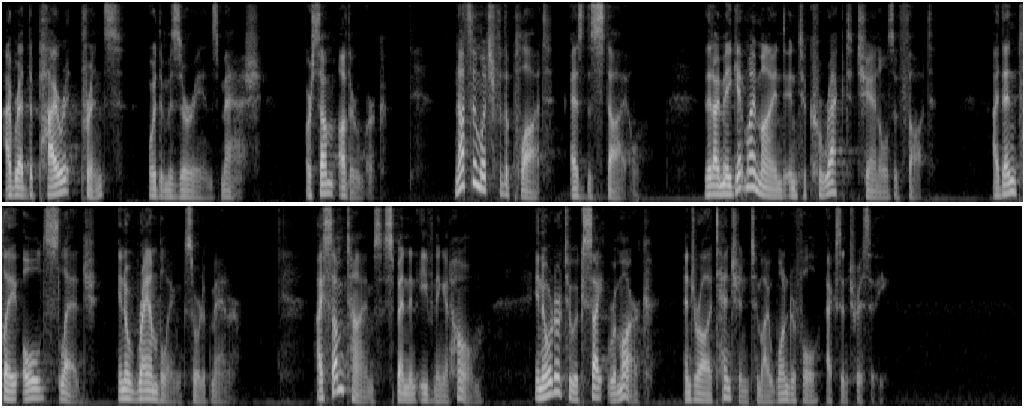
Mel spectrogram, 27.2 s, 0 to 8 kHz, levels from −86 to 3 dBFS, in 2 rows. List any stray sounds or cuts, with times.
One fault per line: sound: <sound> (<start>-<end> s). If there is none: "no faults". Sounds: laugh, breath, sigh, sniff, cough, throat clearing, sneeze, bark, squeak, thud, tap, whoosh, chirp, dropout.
no faults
